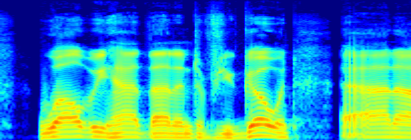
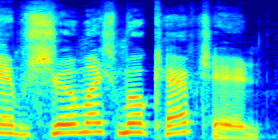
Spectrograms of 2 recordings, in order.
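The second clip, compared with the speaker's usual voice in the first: high, mocking put-on Chinese accent; 10 semitones higher than usual. Joking about the captain line with his co-host, in a high mock Chinese accent. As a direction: ham up a crude Chinese accent, pitched high. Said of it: "trying to be Chinese".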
